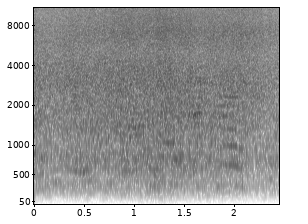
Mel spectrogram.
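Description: Seawater surging and washing around rocks: a steady, loud rushing of surf.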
